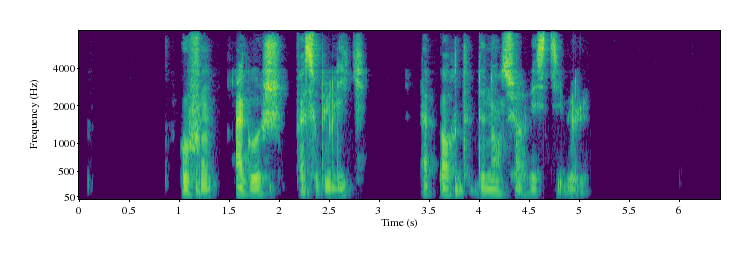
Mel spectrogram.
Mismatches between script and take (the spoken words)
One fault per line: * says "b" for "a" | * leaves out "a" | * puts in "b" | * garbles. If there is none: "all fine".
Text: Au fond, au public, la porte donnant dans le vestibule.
* puts in "à gauche face"
* says "sur" for "dans"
